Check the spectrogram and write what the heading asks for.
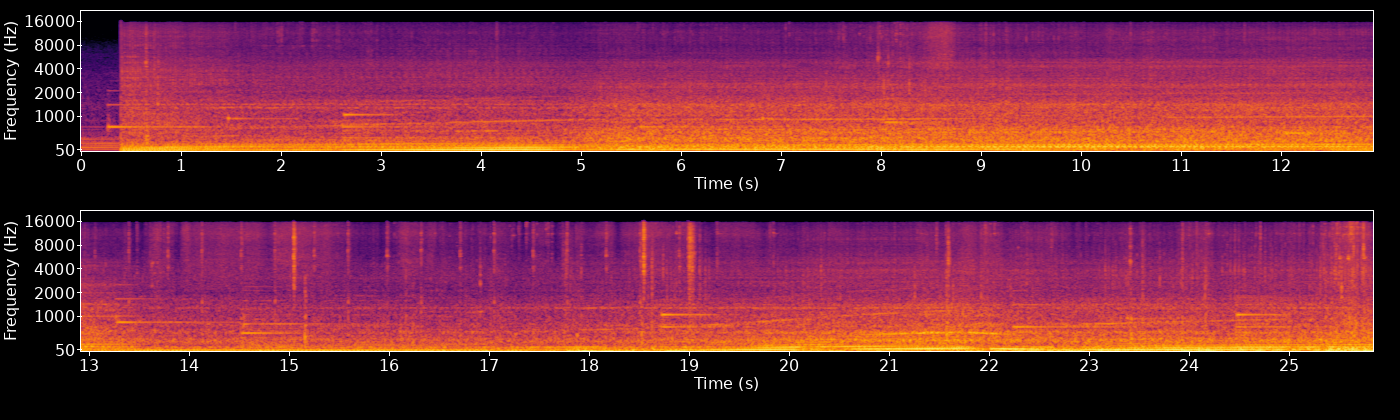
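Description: Rover Mini running along a road, heard from inside the cabin: steady low engine and road rumble, with a whine that rises in pitch a few times. Music plays along with it.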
